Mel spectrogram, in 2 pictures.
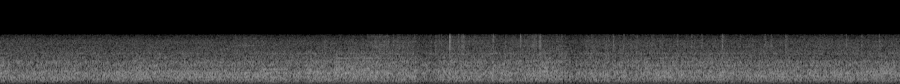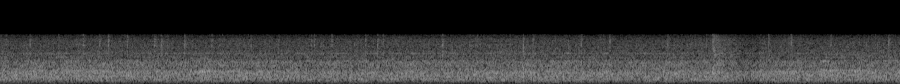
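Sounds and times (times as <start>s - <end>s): welding arc crackling: 3.6s - 18.0s.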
